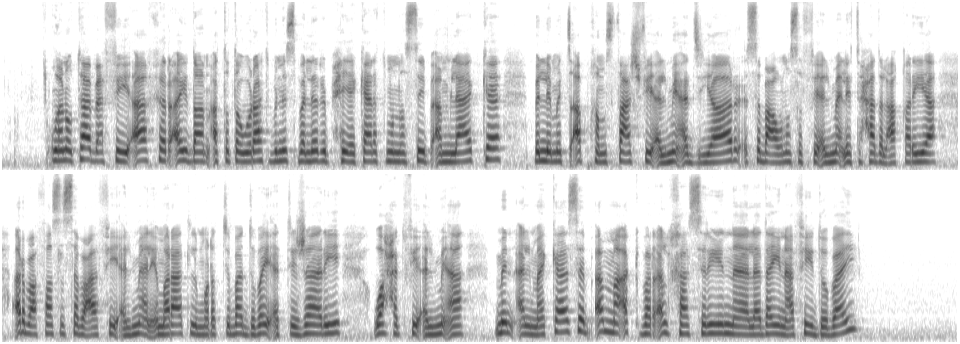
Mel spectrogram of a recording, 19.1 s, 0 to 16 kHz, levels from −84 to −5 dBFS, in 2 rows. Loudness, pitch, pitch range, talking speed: -30 LUFS, 195 Hz, 185-210 Hz, 125 wpm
